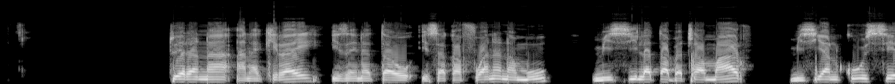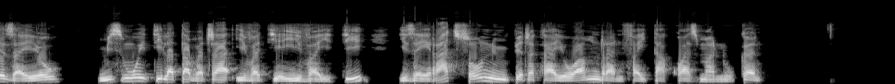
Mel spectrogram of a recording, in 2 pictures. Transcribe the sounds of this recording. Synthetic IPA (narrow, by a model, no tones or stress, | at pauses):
t̪ueɾanəa̰nakiɾajizajnat̪awesakafuananamu | misilat̪abaʈ͡ʂəmaɾu̥ | misianikusezaew | misimuit̪ilat̪abaʈ͡ʂaʔivad̪iaivait̪iːzajrat͡su̥z̥ownumipeʈ͡ʂakaewaminiranifait̪akwazima̰nukani̥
